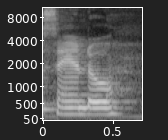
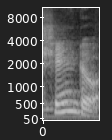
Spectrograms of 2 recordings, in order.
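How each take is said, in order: First: The word begins with a plain s sound. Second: The word begins with a sh sound. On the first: The speaker calls it right. "instead of just saying sandals like a normal person" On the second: The speaker calls it wrong. "I can't not say sandals without saying shandals"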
